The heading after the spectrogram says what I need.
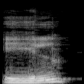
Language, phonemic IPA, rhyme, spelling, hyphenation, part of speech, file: Norwegian Bokmål, /ˈyːlən/, -ən, -ylen, -yl‧en, suffix, Nb--ylen.ogg
- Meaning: singular masculine definite form of -yl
